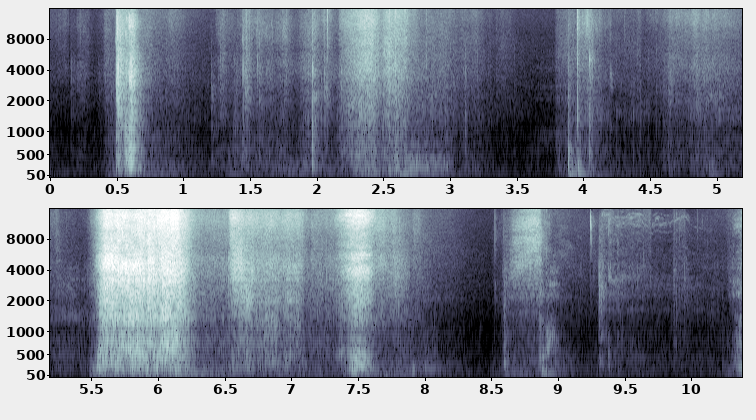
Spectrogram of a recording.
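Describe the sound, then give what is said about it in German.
A forceful nose blow into a paper tissue, surrounded by short bursts of crinkling and crumpling as the tissue is crumpled, with a few quieter rustles and breaths in between. “Taschentuch wird, wie es sich gehört, standesgemäß zerknüllt und beschneuzt auf den Teppich geworfen.”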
